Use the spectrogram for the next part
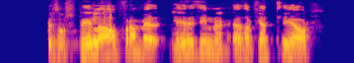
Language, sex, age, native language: Icelandic, male, 60-69, Icelandic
